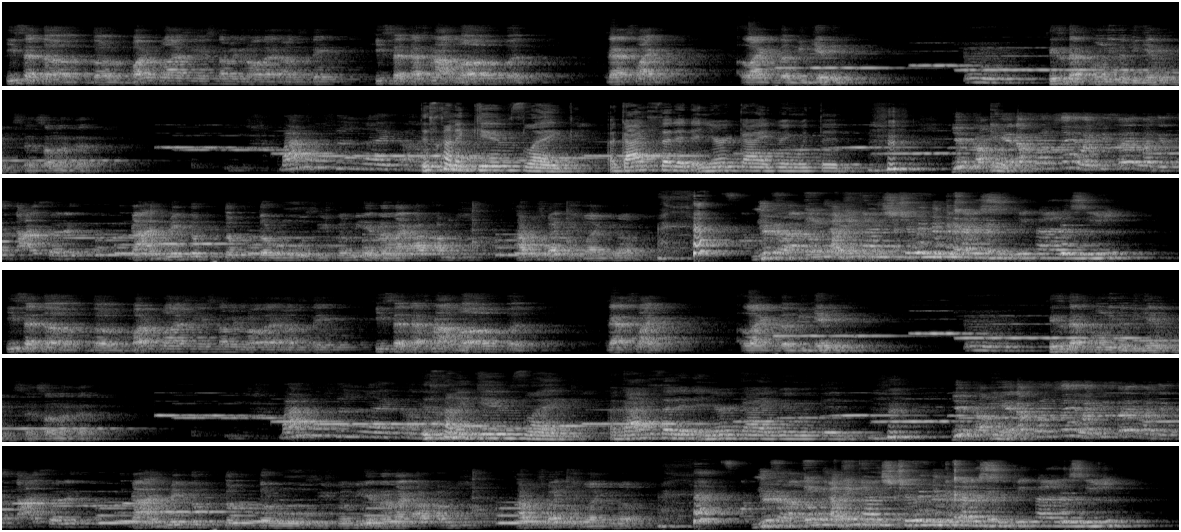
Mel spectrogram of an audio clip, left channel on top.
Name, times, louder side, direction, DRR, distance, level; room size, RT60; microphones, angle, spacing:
voice 1, 0.0-3.3 3.7-5.2 6.0-6.5 7.3-8.5 9.6-10.2 10.4-12.6 14.0-16.5 21.3-24.5 24.8-28.3 28.7-29.9 31.0-33.5 34.0-34.5, left 1 dB, 15° left, -6 dB, 0.7 m, -27 dB
sound 1, 7.7-8.6 9.1-12.8 13.3-18.6 19.1-22.4 22.8-25.7, right 2 dB, 40° right, 0.4 m, -31 dB
voice 2, 16.0-20.8 21.7-21.8 30.1-30.6, left 3 dB, 65° left, 5 dB, 0.3 m, -23 dB
sound 2, 24.5-29.3, right 2 dB, 45° left, 1.0 m, -30 dB
voice 3, 31.6-34.6, right 1 dB, 90° right, -2 dB, 0.7 m, -24 dB
3.0 x 2.0 x 3.8 m, 1.3 s
head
